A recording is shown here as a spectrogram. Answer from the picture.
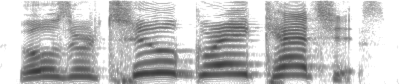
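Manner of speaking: yelled out, very high-pitched, loud. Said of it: "I'm yelling".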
